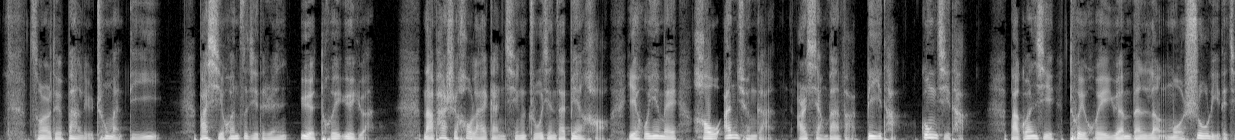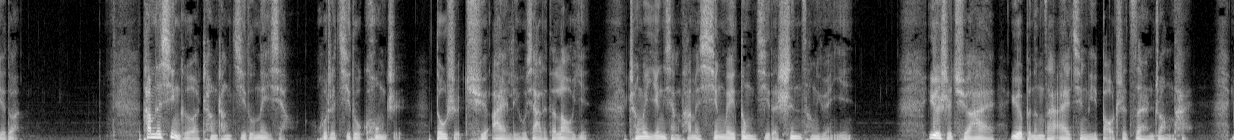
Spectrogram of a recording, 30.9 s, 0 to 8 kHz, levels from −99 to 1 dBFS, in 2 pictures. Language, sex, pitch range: Chinese, male, 85-115 Hz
